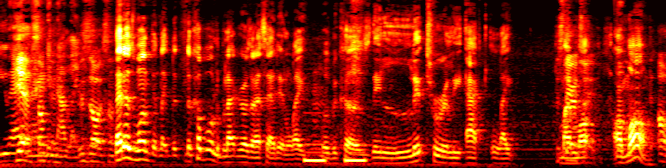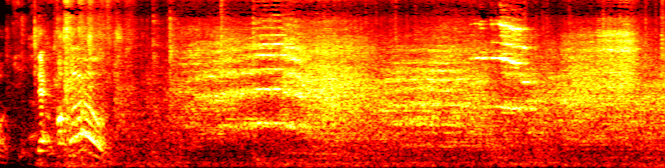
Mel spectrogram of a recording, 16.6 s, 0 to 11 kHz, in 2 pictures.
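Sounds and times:
speech: 0:00.0 - 0:10.0
brief voice-like sound: 0:03.8 - 0:04.6
garage door opening: 0:08.8 - 0:16.6.

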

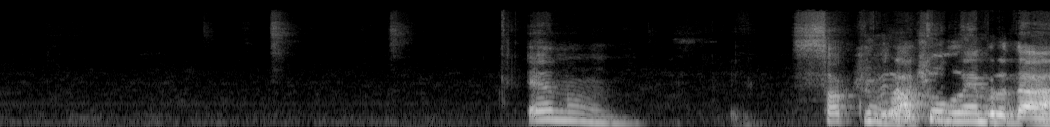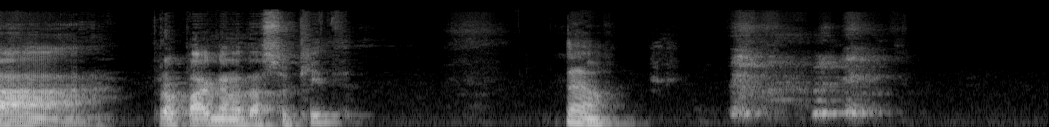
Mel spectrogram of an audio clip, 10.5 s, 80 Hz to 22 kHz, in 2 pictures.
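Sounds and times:
speech: 0:02.6 - 0:03.2, 0:04.0 - 0:07.0, 0:08.1 - 0:09.1
person coughing: 0:08.9 - 0:09.8.

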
